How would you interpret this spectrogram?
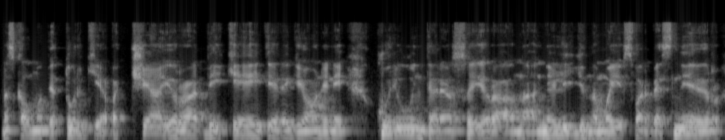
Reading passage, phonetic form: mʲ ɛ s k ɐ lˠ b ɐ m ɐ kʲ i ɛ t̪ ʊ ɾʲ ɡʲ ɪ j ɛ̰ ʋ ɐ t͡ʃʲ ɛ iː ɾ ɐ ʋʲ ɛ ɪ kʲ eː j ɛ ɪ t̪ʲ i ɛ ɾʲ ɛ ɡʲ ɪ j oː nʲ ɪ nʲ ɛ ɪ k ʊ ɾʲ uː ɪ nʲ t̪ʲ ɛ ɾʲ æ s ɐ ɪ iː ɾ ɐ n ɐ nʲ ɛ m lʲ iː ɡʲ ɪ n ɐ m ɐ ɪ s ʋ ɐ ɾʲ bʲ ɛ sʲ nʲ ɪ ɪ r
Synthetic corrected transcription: mʲ ɛ s k ɐ lˠ b ɐ m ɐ pʲ i ɛ t̪ ʊ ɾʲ kʲ ɪ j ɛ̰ ʋ ɐ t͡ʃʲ ɛ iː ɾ ɐ ʋʲ ɛ ɪ kʲ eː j ɛ ɪ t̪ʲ i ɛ ɾʲ ɛ ɡʲ ɪ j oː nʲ ɪ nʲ ɛ ɪ k ʊ ɾʲ uː ɪ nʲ t̪ʲ ɛ ɾʲ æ s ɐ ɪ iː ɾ ɐ n ɐ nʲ ɛ lʲ iː ɡʲ ɪ n ɐ m ɐ ɪ s ʋ ɐ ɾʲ bʲ ɛ sʲ nʲ ɪ ɪ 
